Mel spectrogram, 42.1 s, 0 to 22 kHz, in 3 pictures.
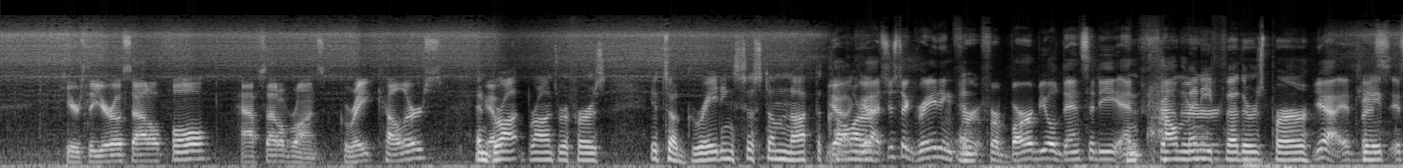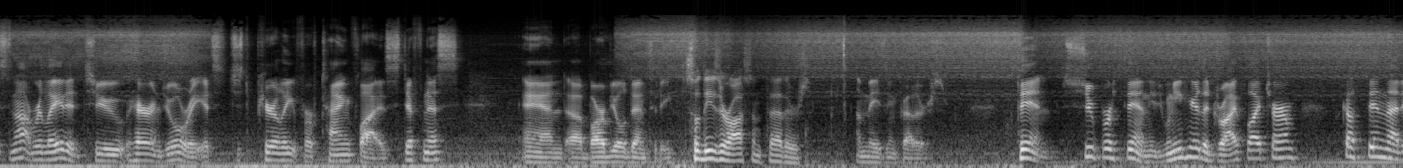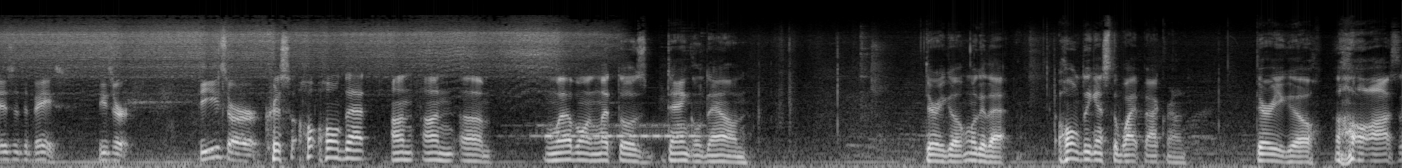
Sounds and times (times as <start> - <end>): Speech: 0.7 - 18.6, 19.3 - 23.5, 24.2 - 29.4, 30.1 - 35.6, 36.6 - 42.0.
